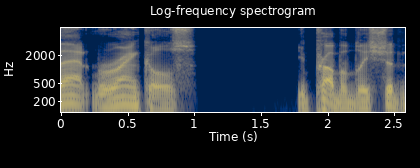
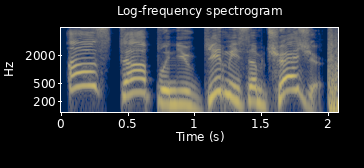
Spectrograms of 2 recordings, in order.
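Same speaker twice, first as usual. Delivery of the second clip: very high greedy demand; high hero voice. Acted.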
